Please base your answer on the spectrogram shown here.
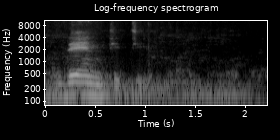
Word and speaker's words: identity: identity theft remember i identity the i is pronounced like the vowel i identity theft what can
